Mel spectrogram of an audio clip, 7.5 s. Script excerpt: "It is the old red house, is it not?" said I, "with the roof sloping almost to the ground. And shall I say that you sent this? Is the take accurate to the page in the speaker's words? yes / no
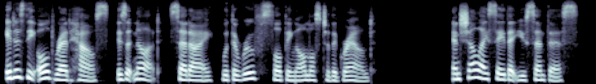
yes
